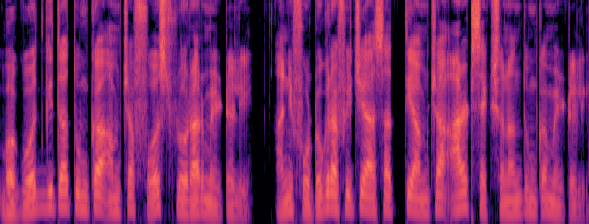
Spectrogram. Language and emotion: Goan Konkani, neutral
